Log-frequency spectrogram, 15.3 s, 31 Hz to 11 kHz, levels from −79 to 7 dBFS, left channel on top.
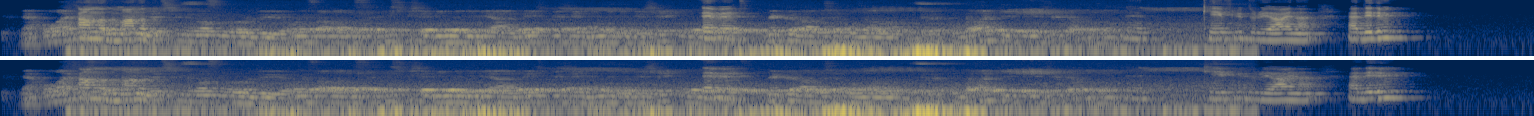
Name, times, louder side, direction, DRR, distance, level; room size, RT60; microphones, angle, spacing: voice 1, 0.2-11.2, left 1 dB, 30° left, -11 dB, 0.9 m, -35 dB
sound 1, 0.6-12.5, equal, 25° right, 0.7 m, -29 dB
voice 2, 0.8-1.6 7.0-7.3 11.2-11.5 12.0-13.9, left 5 dB, 55° left, 5 dB, 0.3 m, -30 dB
3.3 x 2.5 x 2.4 m, 0.73 s
head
